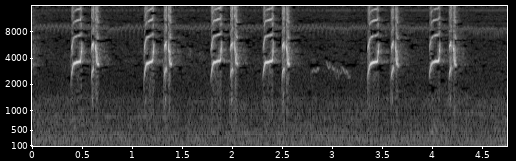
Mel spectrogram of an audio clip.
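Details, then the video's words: Long-tailed shrike song played as a lure to make birds sing: sharp high chirps in close pairs, each pair repeated roughly every 0.6 seconds, with one soft twitter between. "pancingan cendet gacor"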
